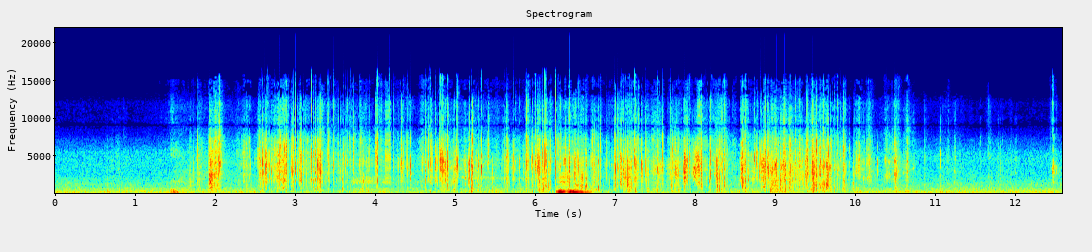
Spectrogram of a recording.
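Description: A foil Donruss Optic basketball card pack being crinkled and torn open by hand: a dense crackling rustle with many sharp crackles, starting a second and a half in and lasting about nine seconds. A short falling vocal sound cuts in about six seconds in.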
